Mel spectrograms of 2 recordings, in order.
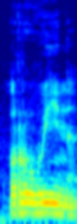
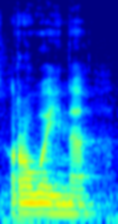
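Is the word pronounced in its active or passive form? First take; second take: passive; active. First: The word is voiced as the passive form. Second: The word is voiced as the active form. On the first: It was narrated to us. "А есть можно как «Мабниюн лиль мачуль»" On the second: We narrated it. "Альфиолюль малды мабниюн лиль маалюм"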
